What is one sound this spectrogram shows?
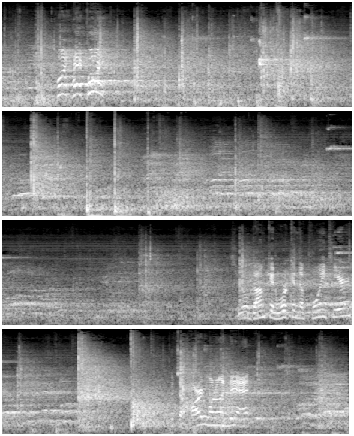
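Players shout and call out to each other, echoing in the hall.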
